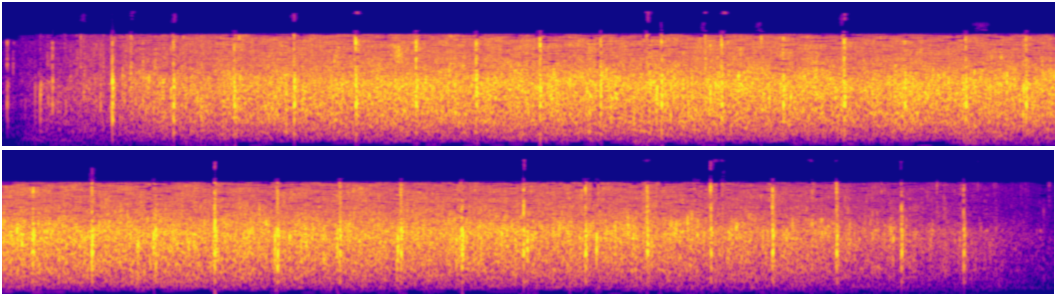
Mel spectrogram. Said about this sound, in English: Please give her a warm welcome of applause.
